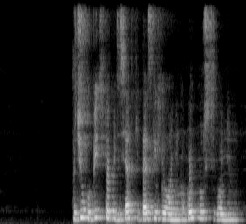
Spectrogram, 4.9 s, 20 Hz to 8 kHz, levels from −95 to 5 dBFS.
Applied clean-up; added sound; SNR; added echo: neural mask model DeepFilterNet 3.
